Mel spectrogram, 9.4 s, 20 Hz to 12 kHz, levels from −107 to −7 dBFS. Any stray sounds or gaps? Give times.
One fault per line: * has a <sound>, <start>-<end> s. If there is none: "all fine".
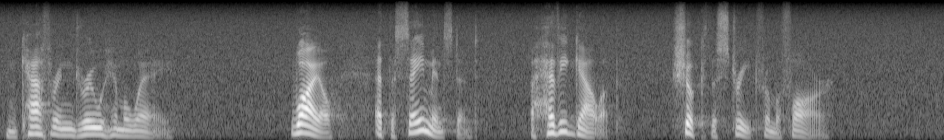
all fine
